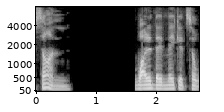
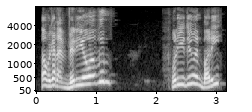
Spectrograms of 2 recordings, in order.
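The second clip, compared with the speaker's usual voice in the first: high, loud and quick surprise; amused shock at the clip; surprised; 11 semitones higher, 6 dB louder, faster than usual. Real, not acted.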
